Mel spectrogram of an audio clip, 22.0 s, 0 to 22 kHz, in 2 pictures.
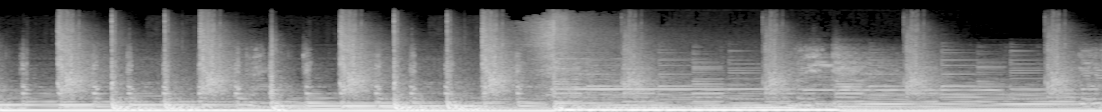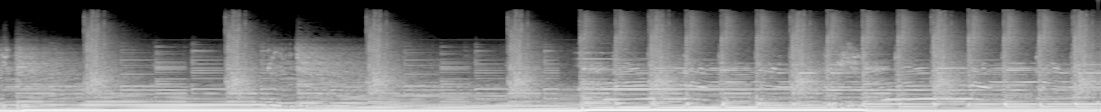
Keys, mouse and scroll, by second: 0.2 alt+a, 0.3 g, 0.4 alt+a, 0.9 click, 1.7 alt+a, 3.3 shift+right click, 3.7 click, 3.8 ctrl+s, 4.0 click, 4.3 shift+right click, 4.4 shift+s, 4.4 r, 4.8 alt+d, 5.0 x, 5.7-6.2 drag, 6.2 ctrl+Right, 6.3 ctrl+Right, 6.5 ctrl+Right, 6.7 g, 7.6 click, 8.8 shift+right drag, 9.0 alt+a, 9.6 click, 10.0 click, 10.3 click, 10.6 shift+Right, 10.6 shift+Right, 11.0 click, 11.2-13.6 shift+right click, 11.9 shift+right click, 13.2 shift+right click, 13.8 alt+a, 14.6-15.3 drag, 15.6 shift+right click, 15.9 click, 16.5 shift+right click, 16.7 shift+right click, 17.2 shift+right click, 17.5 shift+right click, 17.9 alt+a, 18.5 click, 19.8 click, 20.4-22.0 typing, 20.5 click, 20.7 shift+right click, 20.8 click.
